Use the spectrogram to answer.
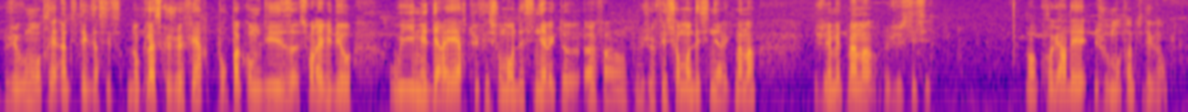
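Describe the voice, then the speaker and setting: Un homme qui explique le dressage de son chien en vlog décontracté, avec beaucoup d'hésitations. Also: male voice, mid-range voice, quick pace. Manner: chatty, many "euh" fillers, gives commands to the dog. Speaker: dog trainer and channel owner. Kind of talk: casual explanatory vlog with a dog.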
